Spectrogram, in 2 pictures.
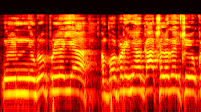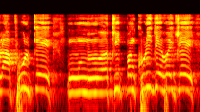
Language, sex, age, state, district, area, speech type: Maithili, male, 60+, Bihar, Darbhanga, rural, spontaneous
